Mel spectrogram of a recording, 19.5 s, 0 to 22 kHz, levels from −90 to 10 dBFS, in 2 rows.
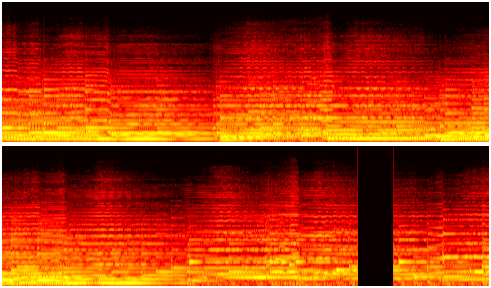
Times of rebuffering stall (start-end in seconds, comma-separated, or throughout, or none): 16.85-17.57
